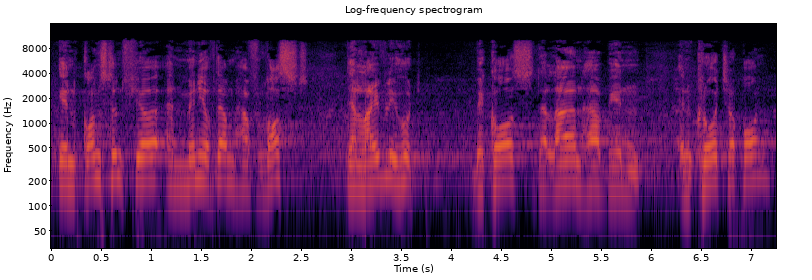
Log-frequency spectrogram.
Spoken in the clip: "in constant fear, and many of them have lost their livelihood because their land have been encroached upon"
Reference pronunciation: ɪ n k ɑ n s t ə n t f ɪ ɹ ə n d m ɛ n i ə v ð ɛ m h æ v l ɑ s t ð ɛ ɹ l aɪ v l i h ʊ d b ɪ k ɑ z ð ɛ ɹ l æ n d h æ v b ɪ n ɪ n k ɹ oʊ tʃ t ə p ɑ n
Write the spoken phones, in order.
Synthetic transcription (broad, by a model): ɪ n k ɑ n s t ə n t f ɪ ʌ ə n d m ɛ n i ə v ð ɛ m h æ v l ɑ s t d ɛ l aɪ v l i h ʊ d b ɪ k ɑ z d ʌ l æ n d h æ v b ɪ n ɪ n k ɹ oʊ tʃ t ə p ɑ n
